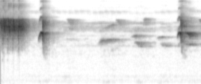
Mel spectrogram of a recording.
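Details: Leafbird in tembakan-style song, opening with a grating buzzy burst, then soft warbled and whistled notes, closing with another harsh buzz and chip.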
